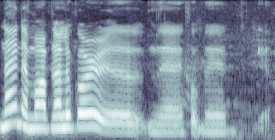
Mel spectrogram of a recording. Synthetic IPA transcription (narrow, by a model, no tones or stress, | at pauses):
najnajmɔap̬ʊnalʊkɔɹ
